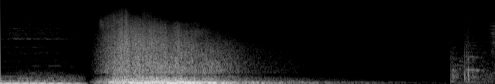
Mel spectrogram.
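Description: A deep whoosh swells and fades.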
